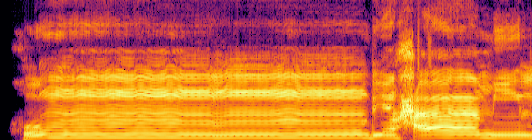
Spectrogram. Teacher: membunyikan mim sukun dengan sedikit merenggangkan kedua bibir dan didengungkan selama ditahan satu setengah Alip tiga harokat jadi agak meregang bibirnya dan Kalau ditulis Ikhfa Syafawi itu adalah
